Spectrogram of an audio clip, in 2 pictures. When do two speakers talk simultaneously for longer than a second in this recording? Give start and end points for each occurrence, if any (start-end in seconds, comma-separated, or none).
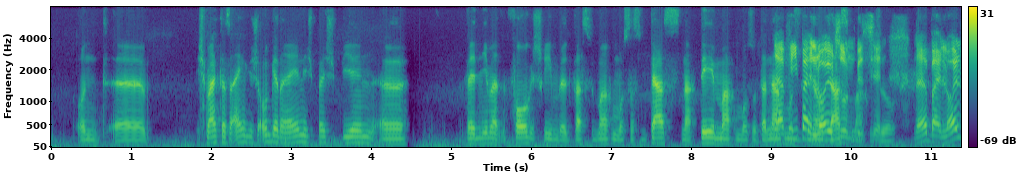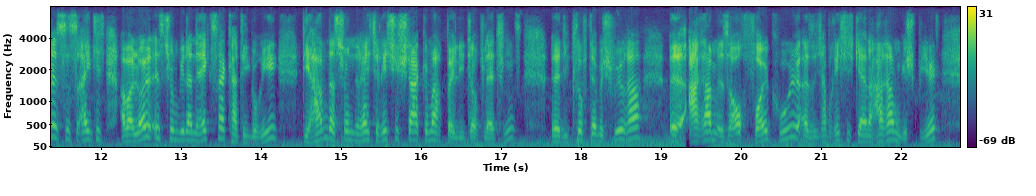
9.0-10.5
